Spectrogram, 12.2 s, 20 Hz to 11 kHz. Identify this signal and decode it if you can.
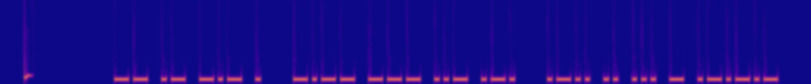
Morse code, heard as a keyed tone, about 17 wpm, 700 Hz. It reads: MAKE YOUR LIST.
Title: Sentences from Top 1000 Words - Review Part 2 - 17wpm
